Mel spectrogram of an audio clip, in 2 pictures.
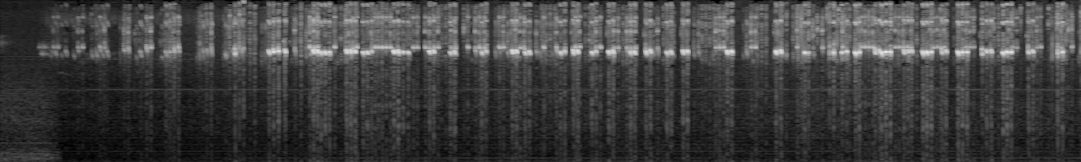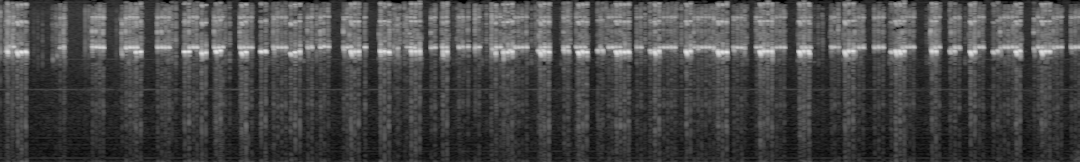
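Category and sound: insect, house cricket chirping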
